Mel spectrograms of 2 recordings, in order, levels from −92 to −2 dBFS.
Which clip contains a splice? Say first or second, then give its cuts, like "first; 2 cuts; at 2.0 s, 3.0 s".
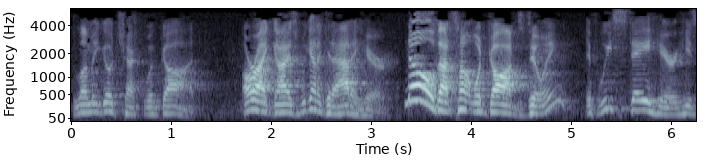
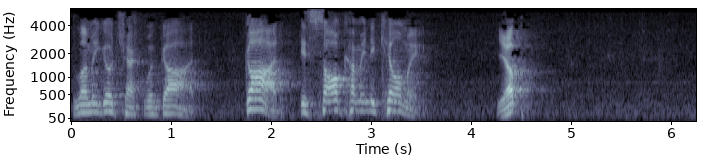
first; 3 cuts; at 1.7 s, 3.3 s, 5.1 s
